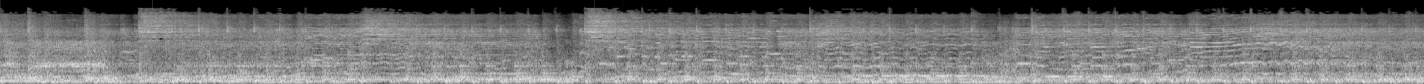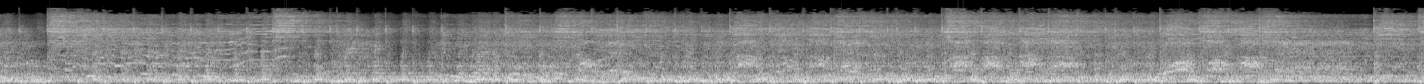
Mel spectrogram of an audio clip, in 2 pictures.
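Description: Thrash metal band playing live: distorted electric guitar, bass guitar and drum kit, loud and dense without a break.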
